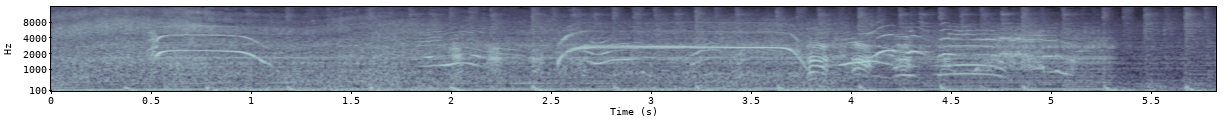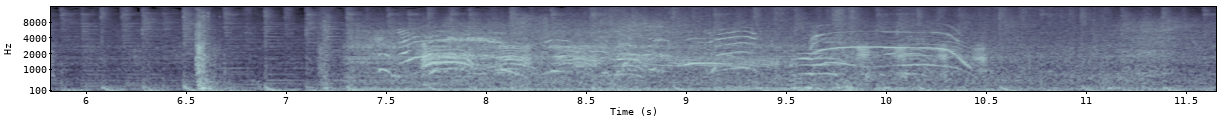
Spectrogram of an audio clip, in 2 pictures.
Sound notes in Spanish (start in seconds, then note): 1.8 Laura grita; 2.3 niños gritando, hombres riendo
